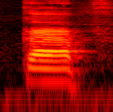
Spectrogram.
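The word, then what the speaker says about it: قاف: হলো তালু, তালুর সাথে জিহবার গোড়াটা একটু আগে বাড়িয়ে কাফ, কাফ, কাফ।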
